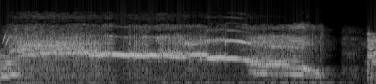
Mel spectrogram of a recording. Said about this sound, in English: Wish I never heard that scream.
